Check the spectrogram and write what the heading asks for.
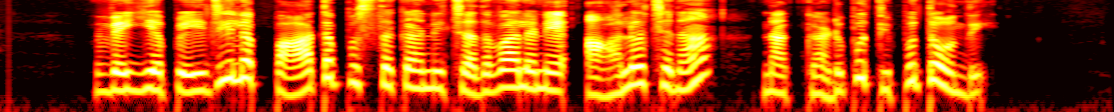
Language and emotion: Telugu, disgusted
